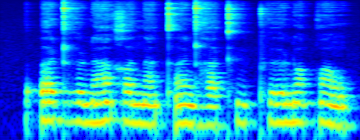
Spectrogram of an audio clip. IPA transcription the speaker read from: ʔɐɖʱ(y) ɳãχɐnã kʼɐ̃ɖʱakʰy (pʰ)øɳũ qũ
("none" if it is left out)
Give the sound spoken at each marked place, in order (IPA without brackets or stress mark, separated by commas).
ø, pʰ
